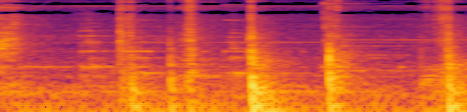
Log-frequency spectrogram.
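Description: Kitchen knife chopping leafy greens on a plastic cutting board: about five irregular blade strikes, the two loudest coming close together a little past the middle.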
